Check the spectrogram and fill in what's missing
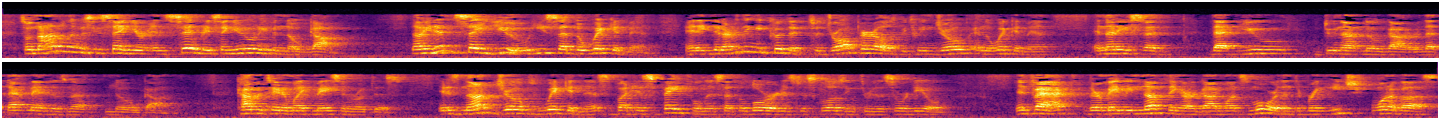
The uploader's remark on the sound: Preached at First Baptist Church of Hazel Park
